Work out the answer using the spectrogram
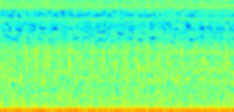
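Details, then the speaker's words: Chevrolet Vectra engine at cold idle, recorded close up before applying an anti-friction additive: quick even light tapping that only happens when cold; sounds like valvetrain tick, cause not confirmed. "Ele só faz isso no frio, galera. Esse barulhinho aí chato."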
